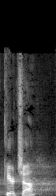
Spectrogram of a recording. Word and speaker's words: Kirche: When it was translated then into English, there really wasn't a word that really met that, so they found a German word, which I have people that speak German tell me how to pronounce it because I totally blew it first service, but it's K-I-R-C-H-E, Kirche, or Kircha,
